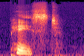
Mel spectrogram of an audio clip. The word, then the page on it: paste: American English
